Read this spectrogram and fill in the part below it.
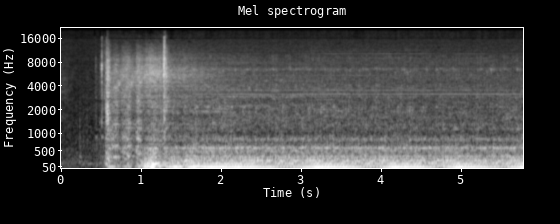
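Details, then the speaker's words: Ford Fiesta Mk6.5 1.6 TDCi (1.6 HDi) right after glow plug replacement: a brief crank, then it fires at once into an even, steady diesel idle without stumbling, with a little smoke; a much better idle after the repair. "Little bit of smoke. Oh, that's a much better idle."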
